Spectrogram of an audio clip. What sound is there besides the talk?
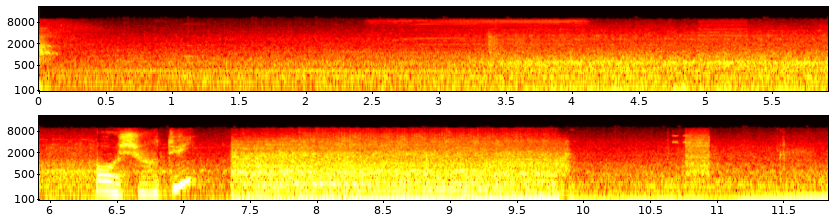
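garbage truck approaching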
